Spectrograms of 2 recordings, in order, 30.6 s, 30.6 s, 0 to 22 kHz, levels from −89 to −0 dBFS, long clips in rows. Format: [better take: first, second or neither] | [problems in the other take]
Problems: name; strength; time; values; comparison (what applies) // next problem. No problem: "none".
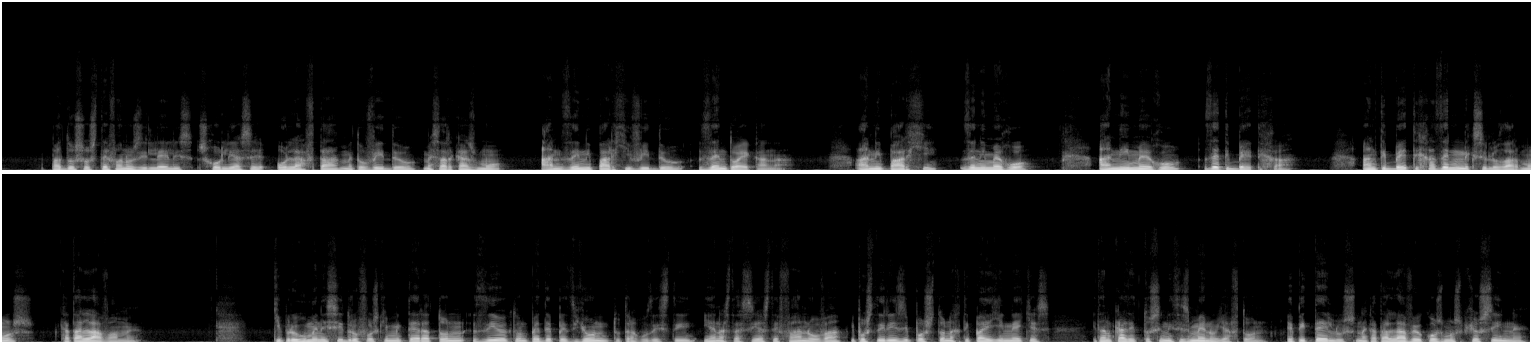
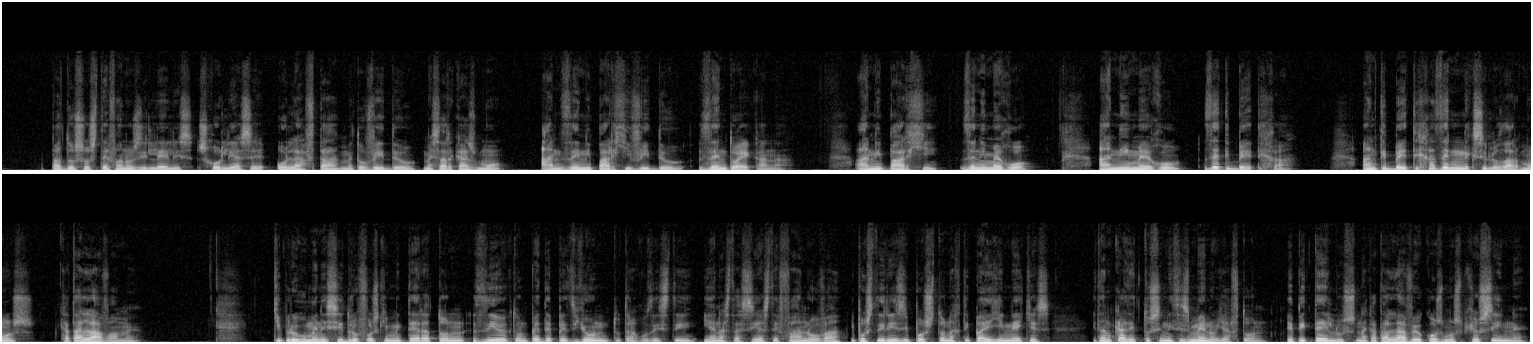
second | muffled; very; fading above 2.5 kHz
